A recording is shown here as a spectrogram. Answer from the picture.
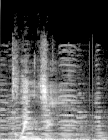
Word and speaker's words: Quincy: very highly requested quincy now the c in this one is kind of pronounced like a z and i'll put that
